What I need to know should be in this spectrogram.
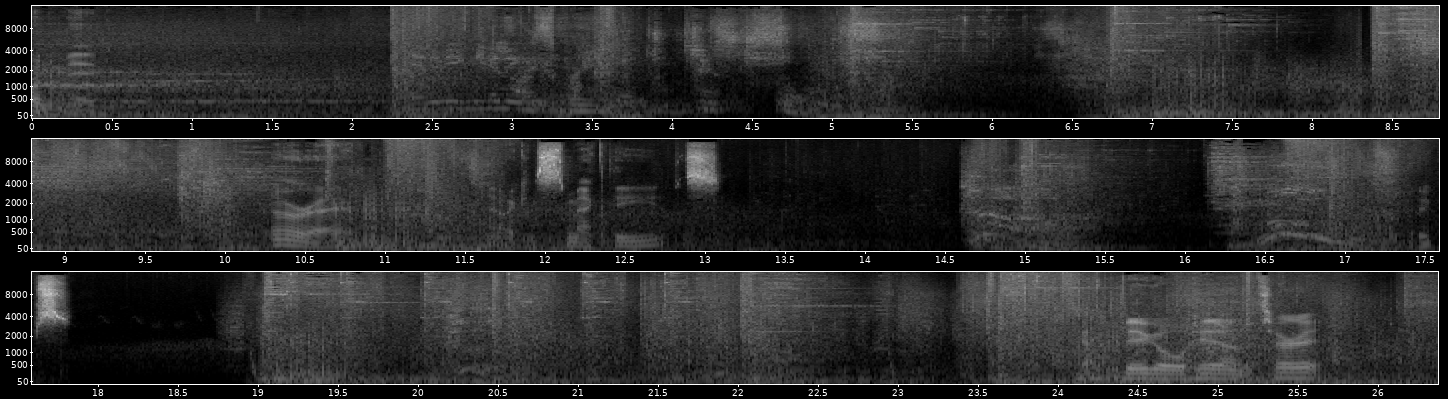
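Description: Game fight effects clash and zap in quick bursts.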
